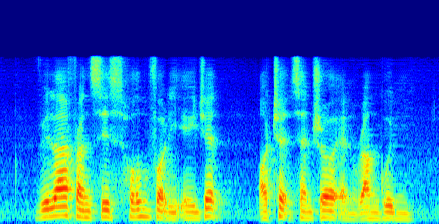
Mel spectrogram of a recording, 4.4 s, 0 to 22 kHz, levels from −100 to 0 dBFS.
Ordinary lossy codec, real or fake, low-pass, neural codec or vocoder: none; fake; none; codec, 16 kHz, 0.7 kbps, FocalCodec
